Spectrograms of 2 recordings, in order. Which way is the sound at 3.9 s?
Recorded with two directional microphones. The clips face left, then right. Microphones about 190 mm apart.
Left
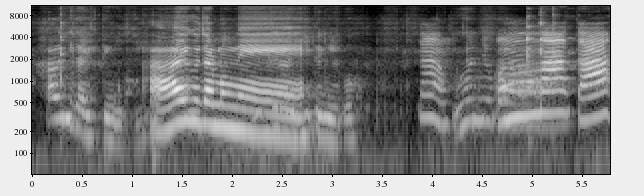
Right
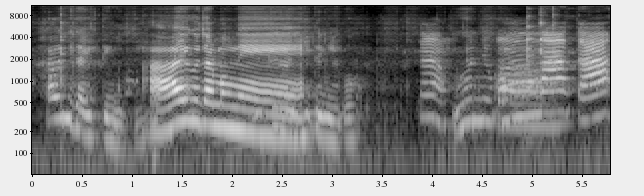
45° left (ahead or behind).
